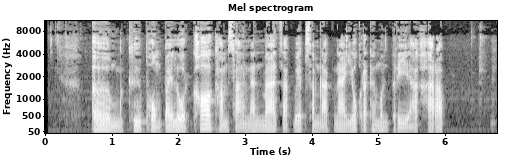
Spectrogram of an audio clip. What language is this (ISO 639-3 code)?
tha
